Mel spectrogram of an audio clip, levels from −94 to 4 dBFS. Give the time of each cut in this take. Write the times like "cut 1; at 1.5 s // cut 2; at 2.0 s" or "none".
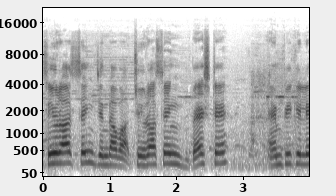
cut 1; at 1.3 s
